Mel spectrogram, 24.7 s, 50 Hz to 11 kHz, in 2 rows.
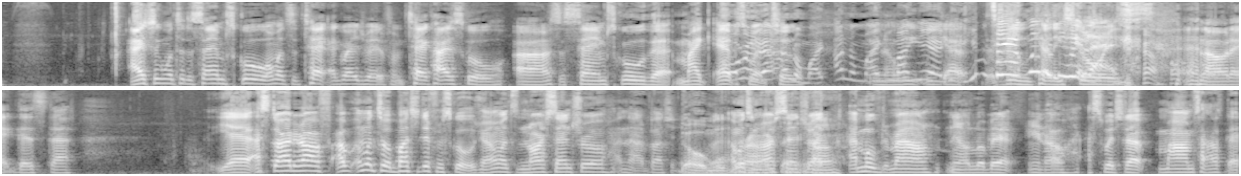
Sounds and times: Speech: 0:01.3 - 0:13.1, 0:14.5 - 0:24.7.

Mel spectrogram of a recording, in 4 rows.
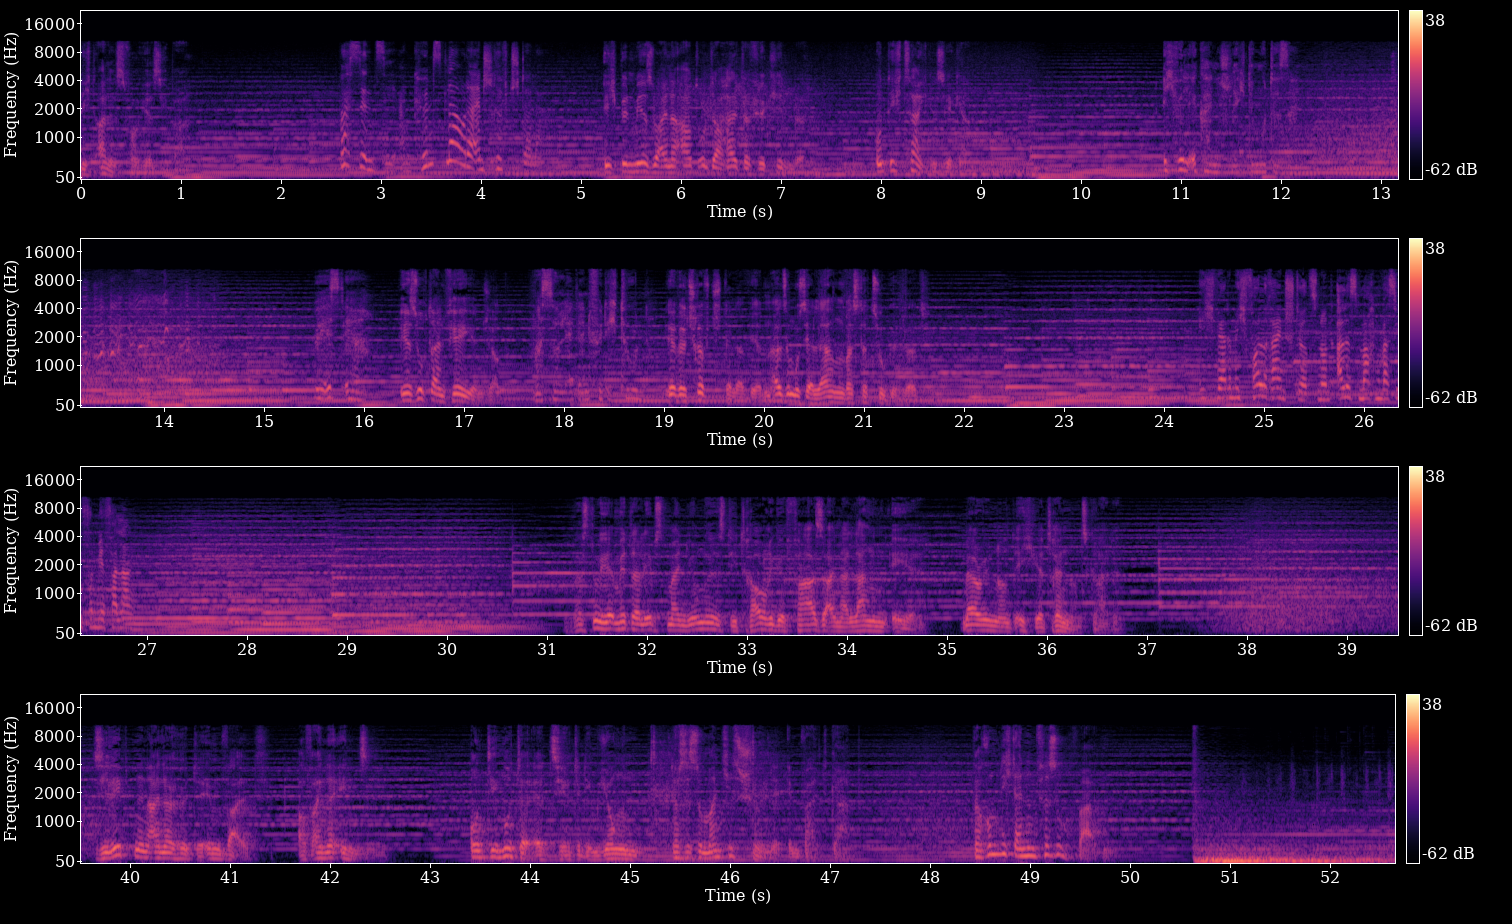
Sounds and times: Music: 0:00.0 - 0:52.6.

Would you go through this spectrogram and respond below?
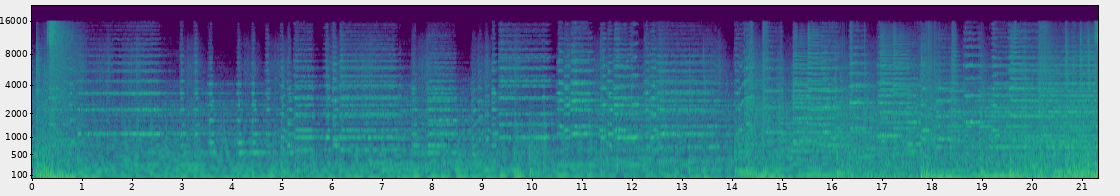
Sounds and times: Music: 0:00.0 - 0:21.3.

